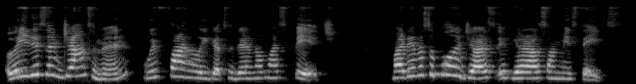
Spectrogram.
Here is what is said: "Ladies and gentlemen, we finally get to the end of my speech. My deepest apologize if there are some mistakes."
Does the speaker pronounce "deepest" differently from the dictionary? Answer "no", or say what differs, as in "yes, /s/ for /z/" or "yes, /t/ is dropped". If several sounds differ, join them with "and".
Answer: yes, /t/ is dropped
